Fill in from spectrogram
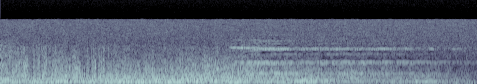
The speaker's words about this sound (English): But again the clouds are gathering, and the storm is at my heels.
